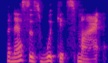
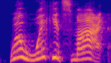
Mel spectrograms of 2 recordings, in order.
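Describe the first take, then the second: First: Said in the usual way. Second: Put-on slow, loud Boston accent with dropped r on smart; hammed-up Boston "We're wicked smart", wicked stretched out and smart said smah. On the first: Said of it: "I just like to say wicked". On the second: For Vanessa from Boston, a slow loud Boston accent. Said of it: "Vanessa is from the Boston area".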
